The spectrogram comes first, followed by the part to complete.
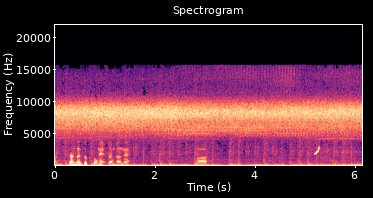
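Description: Cicadas droning in a steady high-pitched hiss. Short voice-like calls come in the first second and a half, and a brief rising chirp about five seconds in.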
